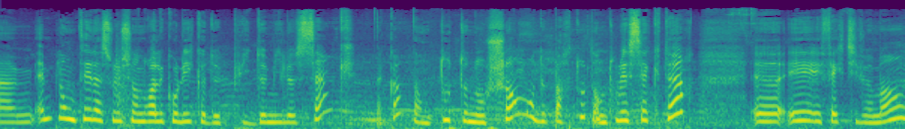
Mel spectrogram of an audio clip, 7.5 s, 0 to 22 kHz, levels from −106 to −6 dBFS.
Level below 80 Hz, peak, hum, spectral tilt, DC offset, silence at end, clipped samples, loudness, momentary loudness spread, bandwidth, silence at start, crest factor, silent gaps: -40 dBFS; -4 dBFS; none; -4 dB/octave; under 0.1%; 0 s; under 0.1%; -17 LUFS; 9 LU; 17 kHz; 0 s; 14 dB; none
